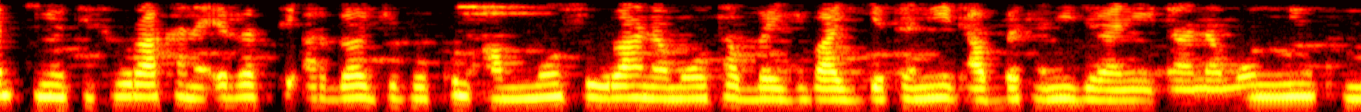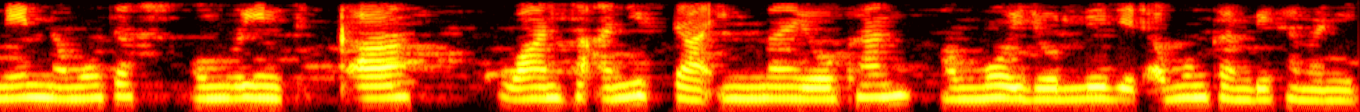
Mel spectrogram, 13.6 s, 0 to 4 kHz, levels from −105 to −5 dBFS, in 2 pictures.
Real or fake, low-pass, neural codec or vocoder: real; 3.6 kHz; none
